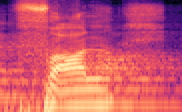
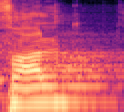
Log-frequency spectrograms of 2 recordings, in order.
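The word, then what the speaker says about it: fall: हाल क्या पढ़ना हाल एफ A double L फॉल एफ A double L फॉल टी A double L toll T A double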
